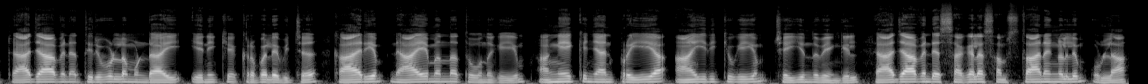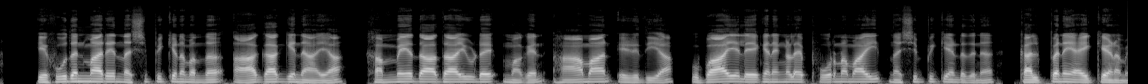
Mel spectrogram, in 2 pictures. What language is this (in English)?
Malayalam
